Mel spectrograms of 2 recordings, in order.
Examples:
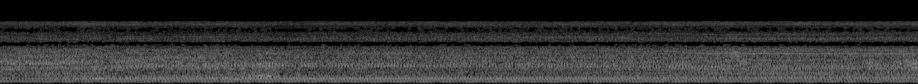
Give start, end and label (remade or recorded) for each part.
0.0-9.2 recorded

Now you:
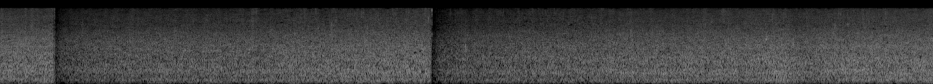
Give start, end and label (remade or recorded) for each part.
0.0-2.8 remade; 2.8-4.6 recorded; 4.6-5.0 remade; 5.0-6.1 recorded; 6.1-7.6 remade; 7.6-8.9 recorded; 8.9-9.3 remade

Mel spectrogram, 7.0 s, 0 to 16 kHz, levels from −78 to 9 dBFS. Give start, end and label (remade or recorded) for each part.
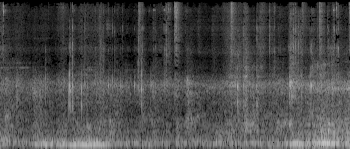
0.0-3.8 recorded; 3.8-5.5 remade; 5.5-5.9 recorded; 5.9-6.5 remade; 6.5-7.0 recorded

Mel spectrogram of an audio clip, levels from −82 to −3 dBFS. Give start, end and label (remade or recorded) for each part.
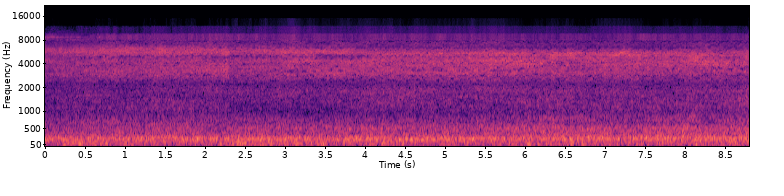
0.0-0.6 remade; 0.6-2.8 recorded; 2.8-8.8 remade

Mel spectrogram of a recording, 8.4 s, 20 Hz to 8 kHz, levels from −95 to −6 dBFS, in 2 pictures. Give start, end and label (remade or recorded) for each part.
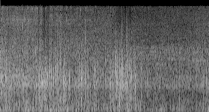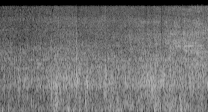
0.0-5.3 recorded; 5.3-7.3 remade; 7.3-8.4 recorded

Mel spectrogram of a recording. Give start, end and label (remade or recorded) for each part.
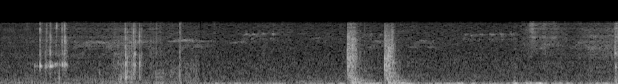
0.0-1.6 remade; 1.6-5.3 recorded; 5.3-6.2 remade

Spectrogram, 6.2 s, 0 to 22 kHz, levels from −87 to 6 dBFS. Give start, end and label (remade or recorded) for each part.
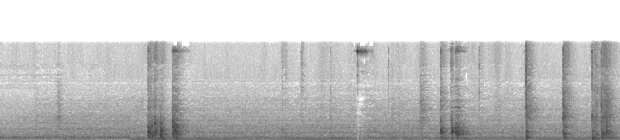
0.0-6.2 remade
